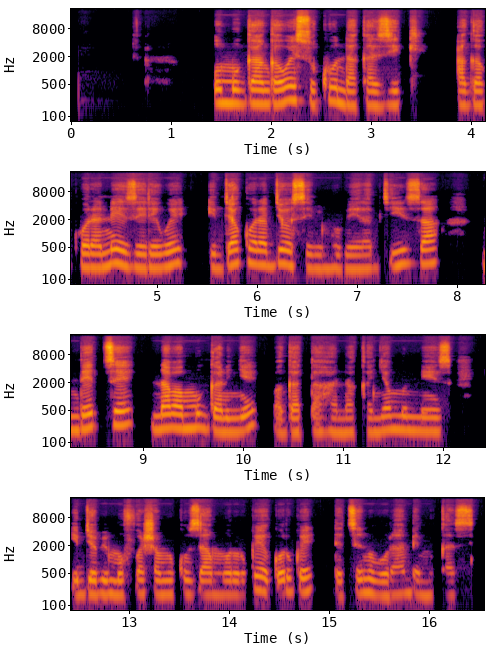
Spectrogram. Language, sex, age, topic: Kinyarwanda, female, 18-24, health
